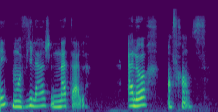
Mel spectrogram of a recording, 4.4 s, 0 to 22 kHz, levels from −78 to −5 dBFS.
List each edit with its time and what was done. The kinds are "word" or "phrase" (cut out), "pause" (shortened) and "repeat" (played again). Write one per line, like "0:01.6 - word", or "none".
0:03.3 - word

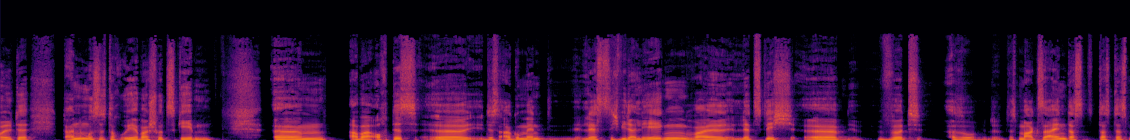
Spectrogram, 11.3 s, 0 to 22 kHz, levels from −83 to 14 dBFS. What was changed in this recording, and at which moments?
0:03.4 - pause

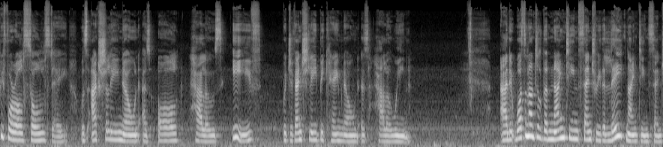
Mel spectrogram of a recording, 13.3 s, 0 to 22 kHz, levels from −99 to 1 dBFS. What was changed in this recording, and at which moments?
none

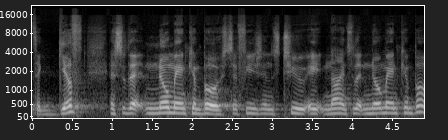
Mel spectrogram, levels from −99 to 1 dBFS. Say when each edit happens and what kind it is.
none

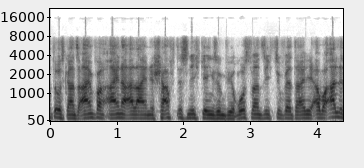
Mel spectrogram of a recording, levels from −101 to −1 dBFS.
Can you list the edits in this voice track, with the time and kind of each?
0:02.6 - phrase

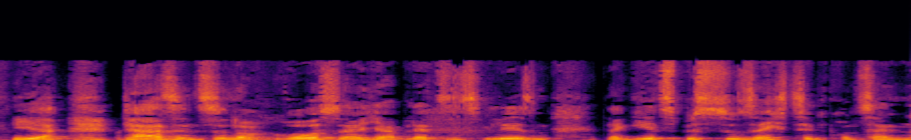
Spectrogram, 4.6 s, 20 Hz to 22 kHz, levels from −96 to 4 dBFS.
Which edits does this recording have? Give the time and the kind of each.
none

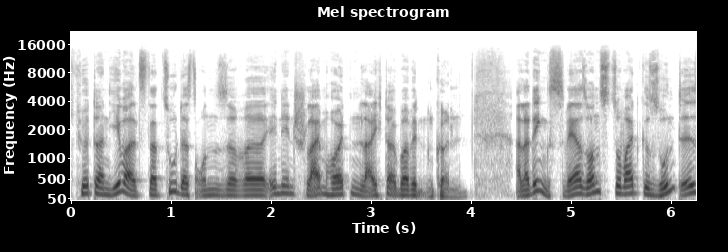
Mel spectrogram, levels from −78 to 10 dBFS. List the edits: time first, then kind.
0:01.2 - word
0:02.0 - word

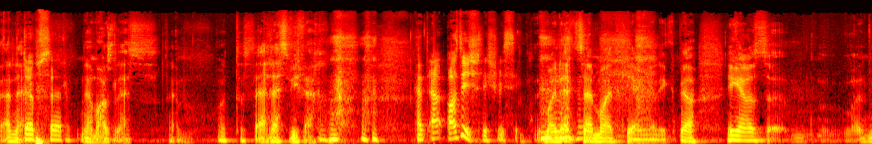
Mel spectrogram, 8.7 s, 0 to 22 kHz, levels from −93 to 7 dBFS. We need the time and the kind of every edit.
0:01.6 - pause
0:04.8 - phrase
0:05.4 - word

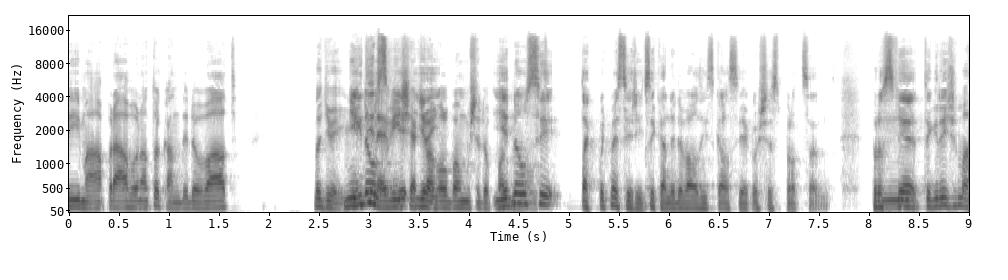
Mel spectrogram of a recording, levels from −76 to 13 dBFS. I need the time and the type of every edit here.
0:05.8 - word

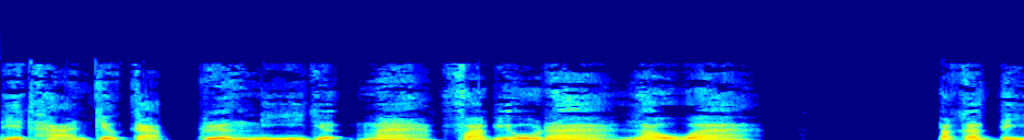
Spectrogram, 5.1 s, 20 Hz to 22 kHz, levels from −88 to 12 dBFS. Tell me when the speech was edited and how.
0:02.2 - pause

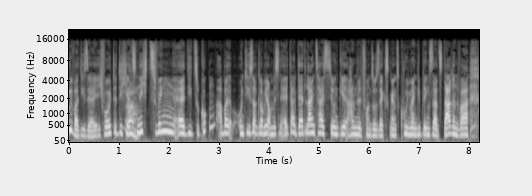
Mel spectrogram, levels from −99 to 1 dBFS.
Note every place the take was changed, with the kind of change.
0:06.4 - phrase

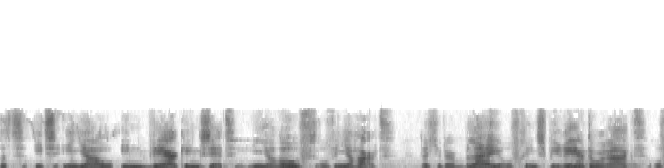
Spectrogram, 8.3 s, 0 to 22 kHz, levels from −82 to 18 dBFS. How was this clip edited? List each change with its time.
0:01.5 - pause
0:05.1 - pause

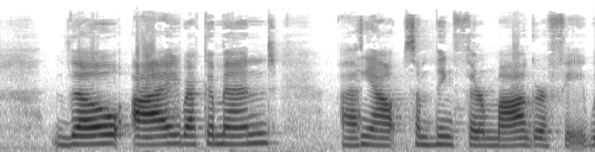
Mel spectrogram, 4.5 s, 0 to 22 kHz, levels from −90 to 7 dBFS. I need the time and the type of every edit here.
0:01.3 - word
0:02.7 - word
0:03.4 - word

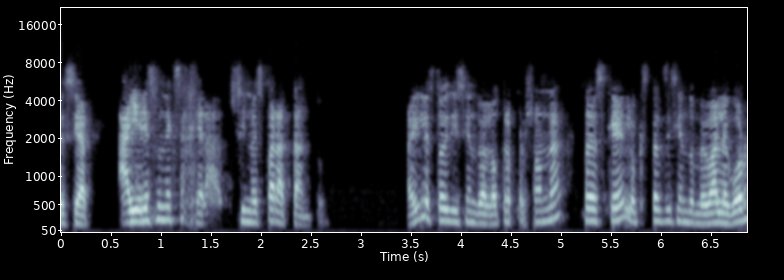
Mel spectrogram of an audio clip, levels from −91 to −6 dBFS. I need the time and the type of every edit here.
0:05.1 - pause

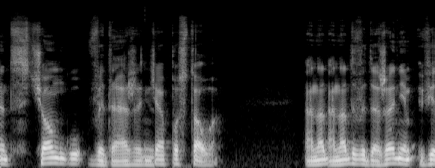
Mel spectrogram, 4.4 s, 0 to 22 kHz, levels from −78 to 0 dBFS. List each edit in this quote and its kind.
0:01.5 - word
0:03.3 - repeat

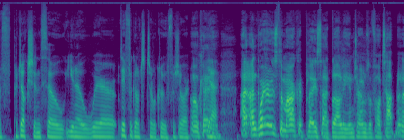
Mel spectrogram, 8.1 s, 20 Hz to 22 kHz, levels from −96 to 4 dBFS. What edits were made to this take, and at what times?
0:02.4 - phrase
0:05.1 - word
0:06.6 - word

